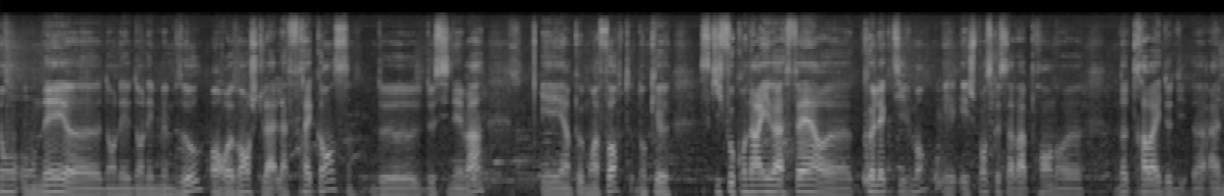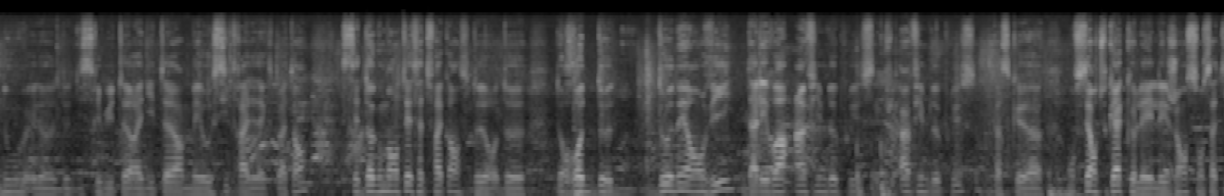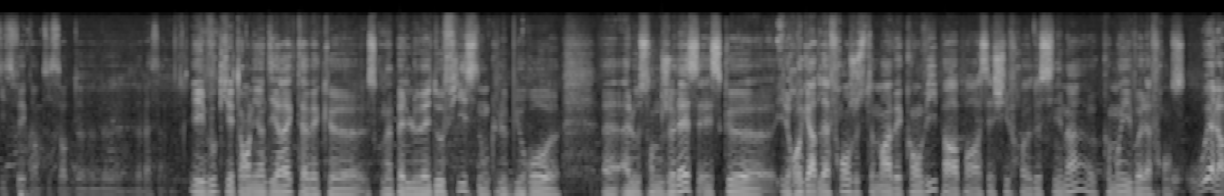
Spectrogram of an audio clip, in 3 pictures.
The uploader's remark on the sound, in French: Episode enregistré au cinéma Les 7 Batignolles dans le 17e arrondissement à Paris le 3 juillet 2023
